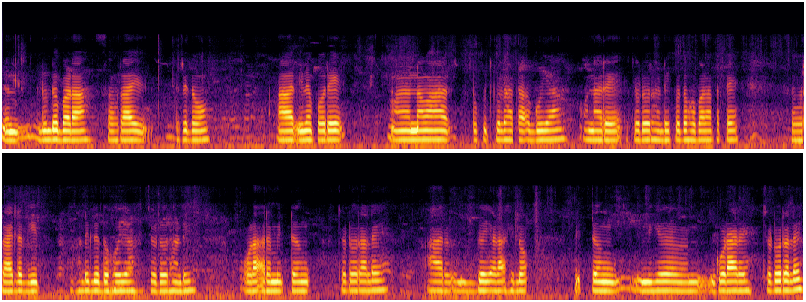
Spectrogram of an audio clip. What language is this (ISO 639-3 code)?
sat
